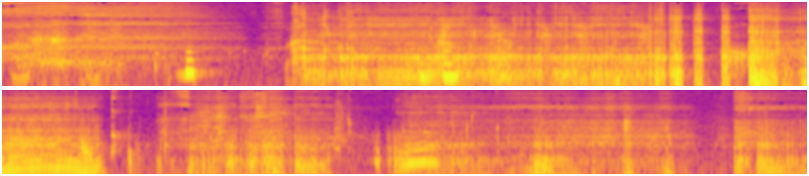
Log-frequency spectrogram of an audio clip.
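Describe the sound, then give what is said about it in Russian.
Loud, rough snoring from a sleeping man: harsh, growling, rasping breaths in several long, drawn-out bouts with short gaps, heard alone without talk. “Как только я услышал храп, дремота сморила и меня, и я тоже уснул.”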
